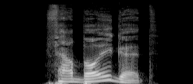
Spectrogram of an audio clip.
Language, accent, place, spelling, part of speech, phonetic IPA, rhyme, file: German, Germany, Berlin, verbeuget, verb, [fɛɐ̯ˈbɔɪ̯ɡət], -ɔɪ̯ɡət, De-verbeuget.ogg
- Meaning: second-person plural subjunctive I of verbeugen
